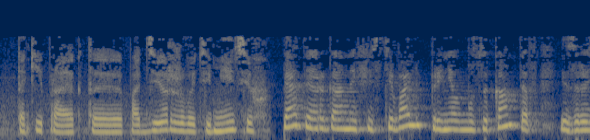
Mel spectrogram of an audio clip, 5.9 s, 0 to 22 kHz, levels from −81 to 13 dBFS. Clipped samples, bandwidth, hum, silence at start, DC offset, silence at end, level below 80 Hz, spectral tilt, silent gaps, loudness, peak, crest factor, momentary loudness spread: under 0.1%; 8.8 kHz; none; 0 s; under 0.1%; 0 s; -52 dBFS; -5.5 dB/octave; none; -18 LUFS; -4 dBFS; 14 dB; 5 LU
